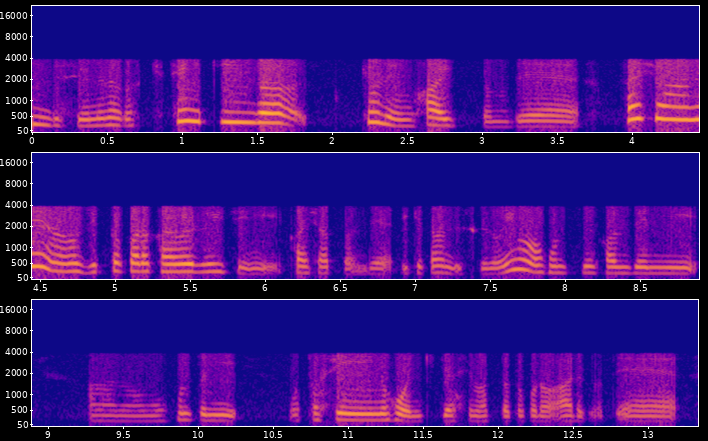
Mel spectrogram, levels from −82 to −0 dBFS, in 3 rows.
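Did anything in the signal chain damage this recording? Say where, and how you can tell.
Yes, at the codec: G.726 ADPCM at 16 kbit/s, just 2 bits a sample of prediction error, so a rasping hiss tracks the speech throughout, with nothing above 3.9 kHz.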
